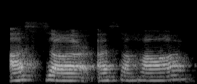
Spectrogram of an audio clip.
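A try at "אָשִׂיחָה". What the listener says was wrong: Okay, what's under the sin has an E sound under it. Asicha. Asicha.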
